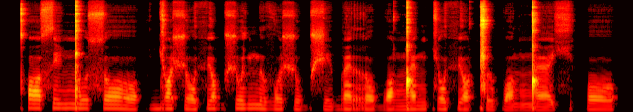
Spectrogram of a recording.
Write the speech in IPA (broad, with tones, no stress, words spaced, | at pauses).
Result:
kʰɔ˦si˦ŋ͡ǃu˦ so˦˨ | ɟɔ˧ʃo˨fʲɔ˦bʃu˦lʲ nɯ˧vo˧ ʃu˨b ʃi˨˦bɛ˦ro˧bɔ˦˨ ŋ͡ǃɛ˦nco˦ fʲɔ˦ǁɯ˧pɔ˧nŋ͡ǃɛ˦˨ç | o˨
